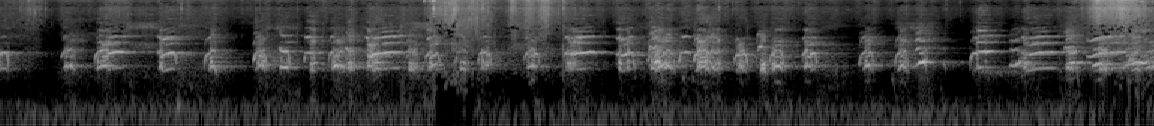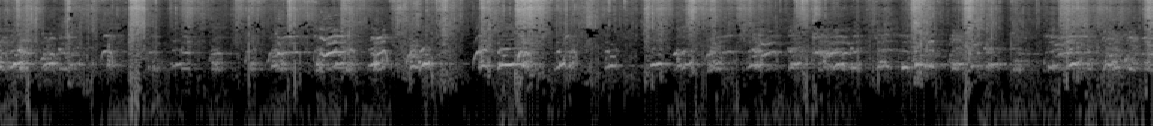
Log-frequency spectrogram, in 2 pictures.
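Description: A pack of hunting hounds baying in many overlapping voices as they run a scent trail. From about halfway there is also rustling and snapping of brush close by.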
